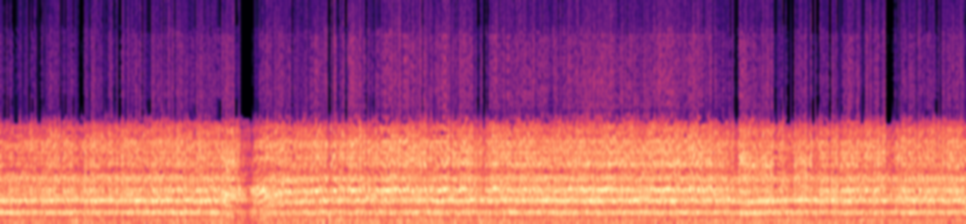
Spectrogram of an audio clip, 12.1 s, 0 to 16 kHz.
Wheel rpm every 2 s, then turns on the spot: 230, 180, 230, 230, 230, 230.
none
